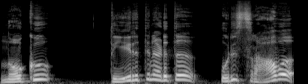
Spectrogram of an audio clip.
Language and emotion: Malayalam, surprised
